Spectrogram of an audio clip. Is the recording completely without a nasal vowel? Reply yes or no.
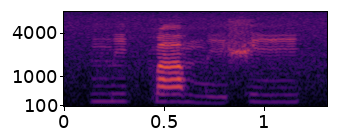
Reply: yes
